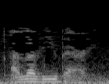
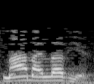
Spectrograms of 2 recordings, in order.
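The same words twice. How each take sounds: First: Softer, lower "I love you"; retold mother's quiet affection; soft reply. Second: Higher, louder "I love you"; retold eager affection; loud declaration. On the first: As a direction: give the words back quietly. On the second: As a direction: call it out to a parent. Son's call before mother's softened reply.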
